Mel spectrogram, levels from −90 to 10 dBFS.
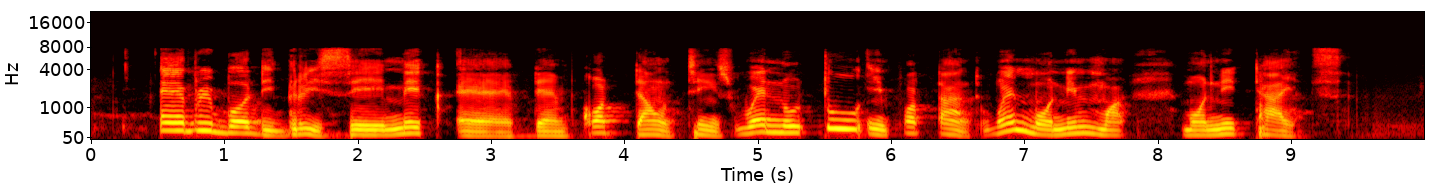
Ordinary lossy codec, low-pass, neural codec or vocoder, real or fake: none; none; codec, 16 kHz, 4 kbps, FreqCodec, larger model; fake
